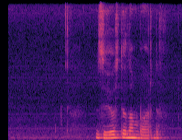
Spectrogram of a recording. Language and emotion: Russian, neutral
